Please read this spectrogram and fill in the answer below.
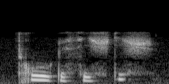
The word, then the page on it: drogesichtig: Bas-Rhin; Reichshoffen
